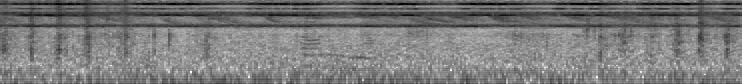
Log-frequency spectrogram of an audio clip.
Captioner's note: rhythmic chirpings of the cicadas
